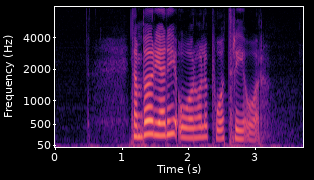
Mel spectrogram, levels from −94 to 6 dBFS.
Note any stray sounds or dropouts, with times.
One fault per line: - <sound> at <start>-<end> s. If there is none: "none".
none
